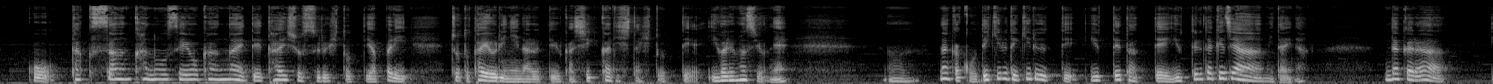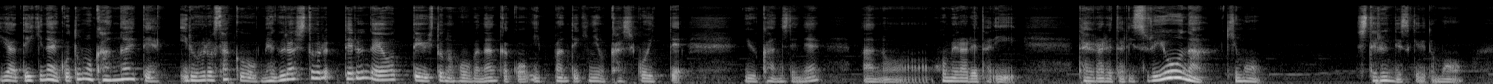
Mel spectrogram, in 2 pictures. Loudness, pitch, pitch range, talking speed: -23 LUFS, 165 Hz, 135-215 Hz, 350 characters per minute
